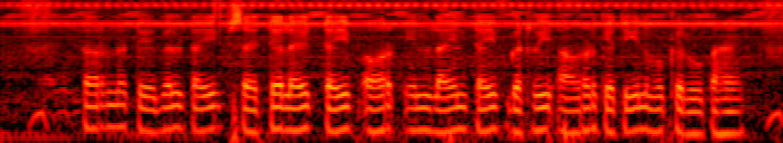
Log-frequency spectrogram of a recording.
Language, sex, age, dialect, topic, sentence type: Hindi, male, 18-24, Kanauji Braj Bhasha, agriculture, statement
